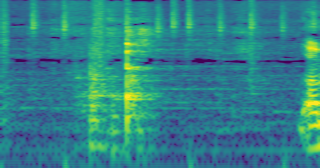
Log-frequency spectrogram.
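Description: Thin virola plywood board picked up off a tiled floor, making a few light knocks and scrapes.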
